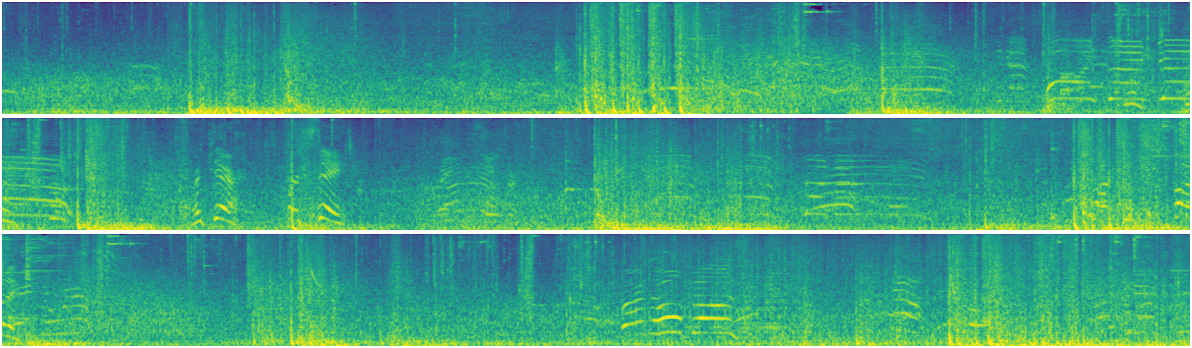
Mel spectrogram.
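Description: Heavy gunfire and explosions boom loudly throughout.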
